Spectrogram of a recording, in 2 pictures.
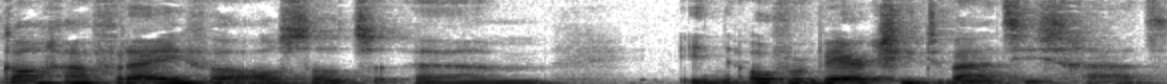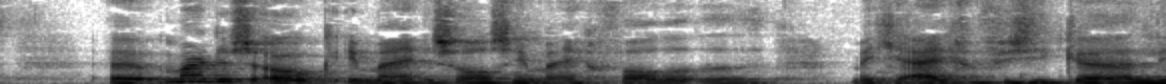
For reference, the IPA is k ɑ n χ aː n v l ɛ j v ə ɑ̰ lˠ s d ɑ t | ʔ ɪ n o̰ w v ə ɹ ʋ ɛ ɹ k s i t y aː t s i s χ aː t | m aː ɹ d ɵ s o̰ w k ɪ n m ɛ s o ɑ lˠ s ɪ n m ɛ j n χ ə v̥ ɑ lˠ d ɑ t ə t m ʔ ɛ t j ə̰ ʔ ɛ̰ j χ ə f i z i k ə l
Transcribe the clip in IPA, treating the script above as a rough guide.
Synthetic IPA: k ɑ n χ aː n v r ɛ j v ə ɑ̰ lˠ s d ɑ t | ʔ ɪ n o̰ w v ə ɹ ʋ ɛ ɹ k s i t y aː t s i s χ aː t | m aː ɹ d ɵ s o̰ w k ɪ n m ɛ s o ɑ lˠ s ɪ n m ɛ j n χ ə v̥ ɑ lˠ d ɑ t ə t m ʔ ɛ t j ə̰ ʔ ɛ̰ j χ ə f i z i k ə l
